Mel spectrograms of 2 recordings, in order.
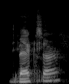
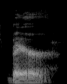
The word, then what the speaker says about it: Bexar: Bexar? Is it Bexar? Bear? Is it Bear? It's Bear. Oh, Bear Bear.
